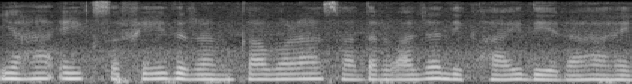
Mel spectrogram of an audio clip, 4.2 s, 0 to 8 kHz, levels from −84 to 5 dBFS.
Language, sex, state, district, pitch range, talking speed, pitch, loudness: Hindi, female, Uttar Pradesh, Budaun, 170-195 Hz, 170 wpm, 180 Hz, -15 LUFS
